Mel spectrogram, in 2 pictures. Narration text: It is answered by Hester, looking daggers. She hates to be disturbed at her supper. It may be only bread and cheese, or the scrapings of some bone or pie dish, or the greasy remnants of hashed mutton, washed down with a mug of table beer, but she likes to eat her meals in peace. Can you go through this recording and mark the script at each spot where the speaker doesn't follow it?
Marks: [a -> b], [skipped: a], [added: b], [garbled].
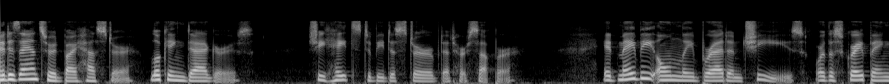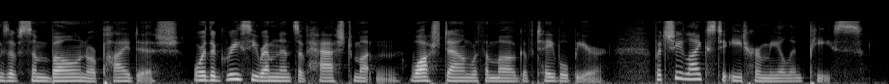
It is answered by Hester, looking daggers. She hates to be disturbed at her supper. It may be only bread and cheese, or the scrapings of some bone or pie dish, or the greasy remnants of hashed mutton, washed down with a mug of table beer, but she likes to eat her [meals -> meal] in peace.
